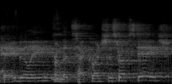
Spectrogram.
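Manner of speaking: monster-filtered processed voice. Demonstrating an app's voice filter options: monster voice filter. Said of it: "but also like a monster".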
